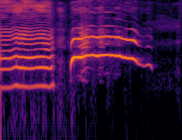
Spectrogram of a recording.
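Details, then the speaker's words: Baby girl crying, two short high-pitched cries with a catch of breath, after chest-wall massage to clear chest mucus during RSV season; crying is encouraged to make her cough up mucus. "you want baby to cry because you want her to cough as you can hear that brings the mucus up"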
